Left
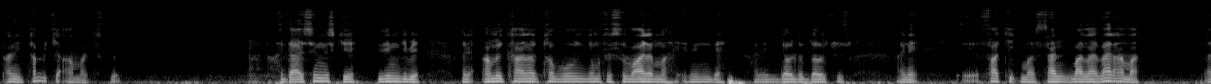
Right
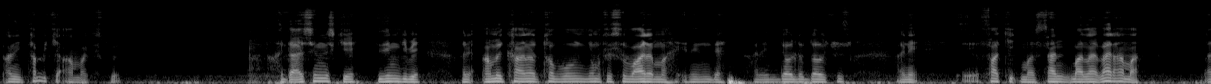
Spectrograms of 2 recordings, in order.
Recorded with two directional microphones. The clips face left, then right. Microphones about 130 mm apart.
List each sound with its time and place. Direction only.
0.0 s speech: 30° left (ahead or behind)
2.6 s speech: 30° left (ahead or behind)
5.5 s speech: 10° left (ahead or behind)
6.0 s speech: 25° left (ahead or behind)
